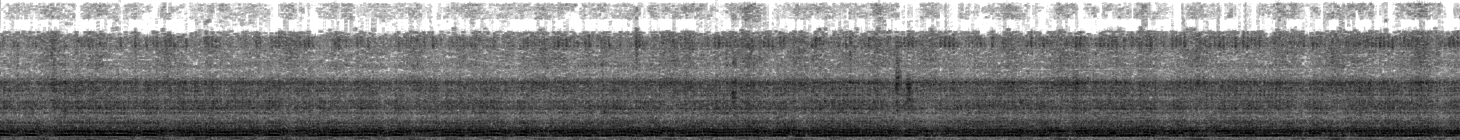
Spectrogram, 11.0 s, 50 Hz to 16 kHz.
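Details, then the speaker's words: Abandoned 1948 Ford F5 bus after sitting 25 years, fuel poured down the leaking carburetor: slow, dragging starter churn with loose uneven rhythm, no firing; weak battery not turning it over fast, charger to be hooked up. "And that battery's not turning it over very fast. I might hook the charger up to it and run it as we're cranking it."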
